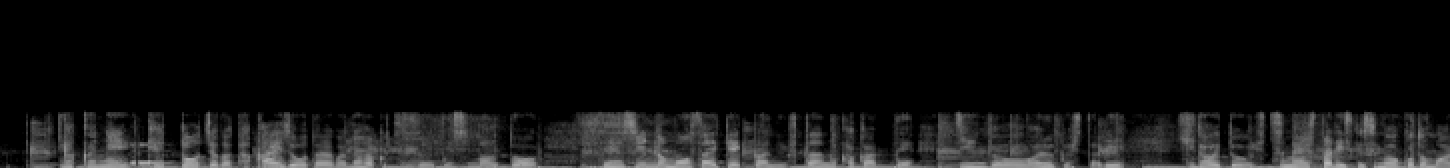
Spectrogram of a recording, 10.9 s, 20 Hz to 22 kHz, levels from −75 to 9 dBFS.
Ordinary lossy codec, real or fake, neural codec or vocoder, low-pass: none; fake; codec, 16 kHz, 4 kbps, X-Codec, HuBERT features, trained on balanced general audio; 7.2 kHz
